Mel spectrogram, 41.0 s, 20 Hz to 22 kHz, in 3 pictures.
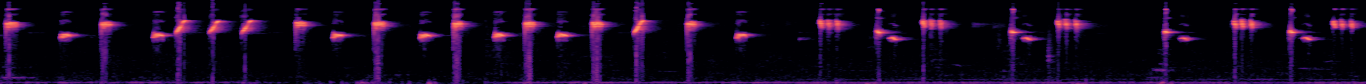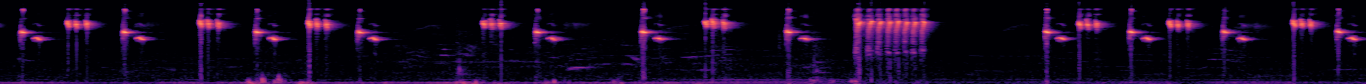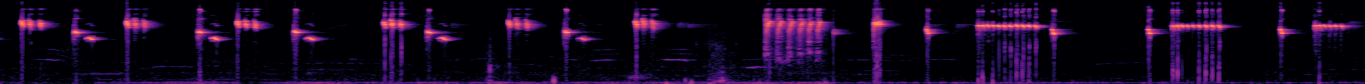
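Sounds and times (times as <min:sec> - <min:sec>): bird singing high chirps: 0:00.0 - 0:23.0, 0:23.7 - 0:38.1, 0:38.8 - 0:40.9.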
